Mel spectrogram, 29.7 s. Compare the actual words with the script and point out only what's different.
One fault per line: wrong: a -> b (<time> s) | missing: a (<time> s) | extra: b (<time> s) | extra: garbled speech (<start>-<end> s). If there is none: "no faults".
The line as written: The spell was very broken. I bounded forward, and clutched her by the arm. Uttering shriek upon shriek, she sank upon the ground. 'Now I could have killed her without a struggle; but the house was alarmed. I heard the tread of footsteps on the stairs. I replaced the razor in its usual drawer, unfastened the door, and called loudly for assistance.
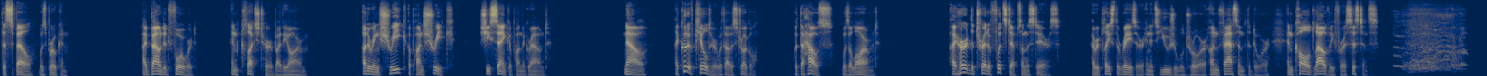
missing: very (0.9 s)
